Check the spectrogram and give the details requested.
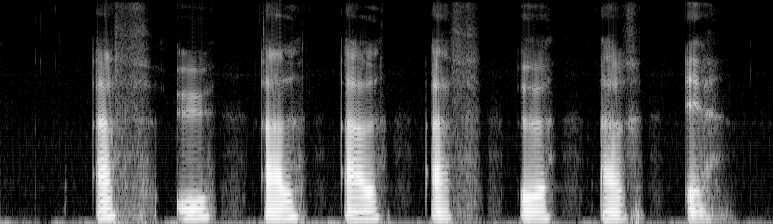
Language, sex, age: Norwegian, male, 20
